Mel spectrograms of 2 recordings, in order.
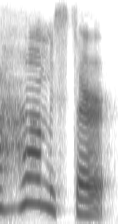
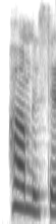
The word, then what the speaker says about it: hamster: Então, esse H a gente está pronunciando, né? Então, a gente fala I have a hamster. I have a hamster. Hamster. Eu não falaria hamster, né? Eu falo hamster, ok? Então, o H aqui não é mudo, a gente está pronunciando ele.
